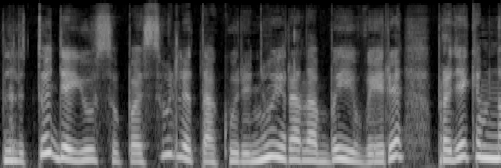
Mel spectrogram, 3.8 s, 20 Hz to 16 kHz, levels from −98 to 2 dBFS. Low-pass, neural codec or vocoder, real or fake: 14.4 kHz; vocoder, 44.1 kHz, 128 mel bands, Pupu-Vocoder; fake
